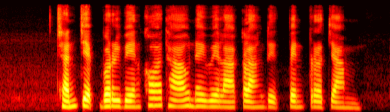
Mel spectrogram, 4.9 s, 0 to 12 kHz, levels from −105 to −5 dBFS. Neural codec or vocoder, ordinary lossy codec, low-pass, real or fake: vocoder, 22.05 kHz, 80 mel bands, Vocos; none; 9.9 kHz; fake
